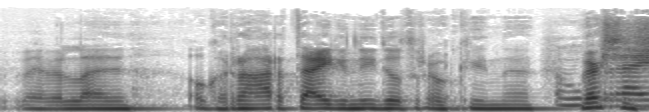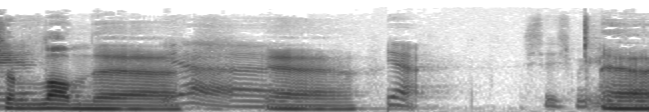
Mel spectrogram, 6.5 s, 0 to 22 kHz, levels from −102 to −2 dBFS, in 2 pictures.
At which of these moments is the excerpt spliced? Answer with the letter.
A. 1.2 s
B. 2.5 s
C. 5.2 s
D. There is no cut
C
